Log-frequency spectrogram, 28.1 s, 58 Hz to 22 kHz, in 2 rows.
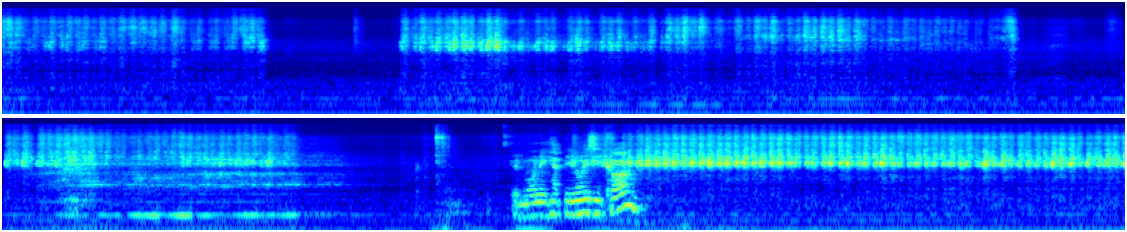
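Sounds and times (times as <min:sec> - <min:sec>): pastel scratching on canvas: 0:00.0 - 0:03.4, 0:05.0 - 0:12.8, 0:14.0 - 0:18.2, 0:21.4 - 0:28.0.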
